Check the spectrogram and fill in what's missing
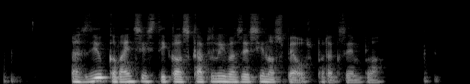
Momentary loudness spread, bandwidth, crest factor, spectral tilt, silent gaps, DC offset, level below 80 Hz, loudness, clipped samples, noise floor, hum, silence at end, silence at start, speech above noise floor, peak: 13 LU; 11.5 kHz; 18 dB; -7.5 dB/octave; none; under 0.1%; -58 dBFS; -26 LUFS; under 0.1%; -66 dBFS; none; 0.45 s; 0.7 s; 41 dB; -8 dBFS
